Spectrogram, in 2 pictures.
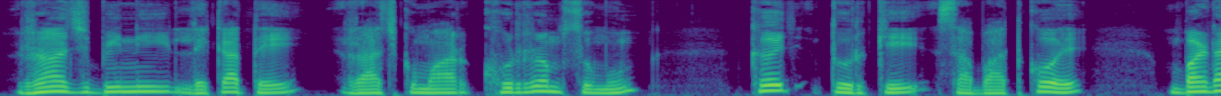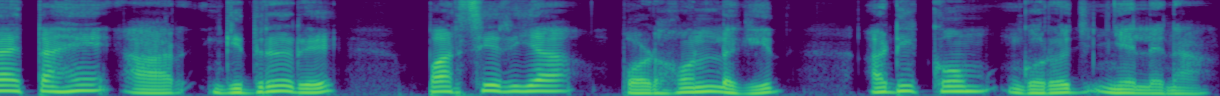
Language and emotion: Santali, neutral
